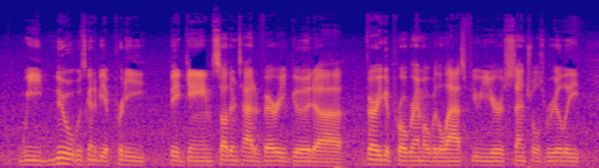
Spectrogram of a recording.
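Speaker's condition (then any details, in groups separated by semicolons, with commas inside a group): No condition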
